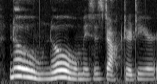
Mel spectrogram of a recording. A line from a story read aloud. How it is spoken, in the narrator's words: exclaimed Susan, turning a deep brick red from shame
